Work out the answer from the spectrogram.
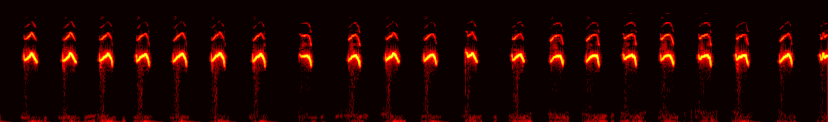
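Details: Peeping of green junglefowl chicks, a long run of bright, high arched notes at a steady pace, nearly three per second, clear against a silent background.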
